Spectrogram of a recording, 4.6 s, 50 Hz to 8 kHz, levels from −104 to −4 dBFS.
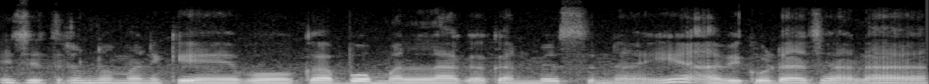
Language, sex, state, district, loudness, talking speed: Telugu, female, Andhra Pradesh, Visakhapatnam, -29 LUFS, 140 wpm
